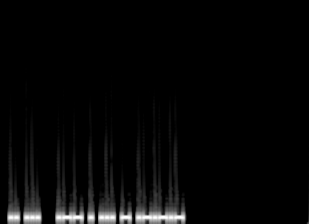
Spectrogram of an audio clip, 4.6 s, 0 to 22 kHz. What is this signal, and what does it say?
Morse code, heard as a keyed tone, about 30 wpm, 700 Hz. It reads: IS WEST.
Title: Sentences from Top 1000 Words - Review Part 3 - 30wpm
